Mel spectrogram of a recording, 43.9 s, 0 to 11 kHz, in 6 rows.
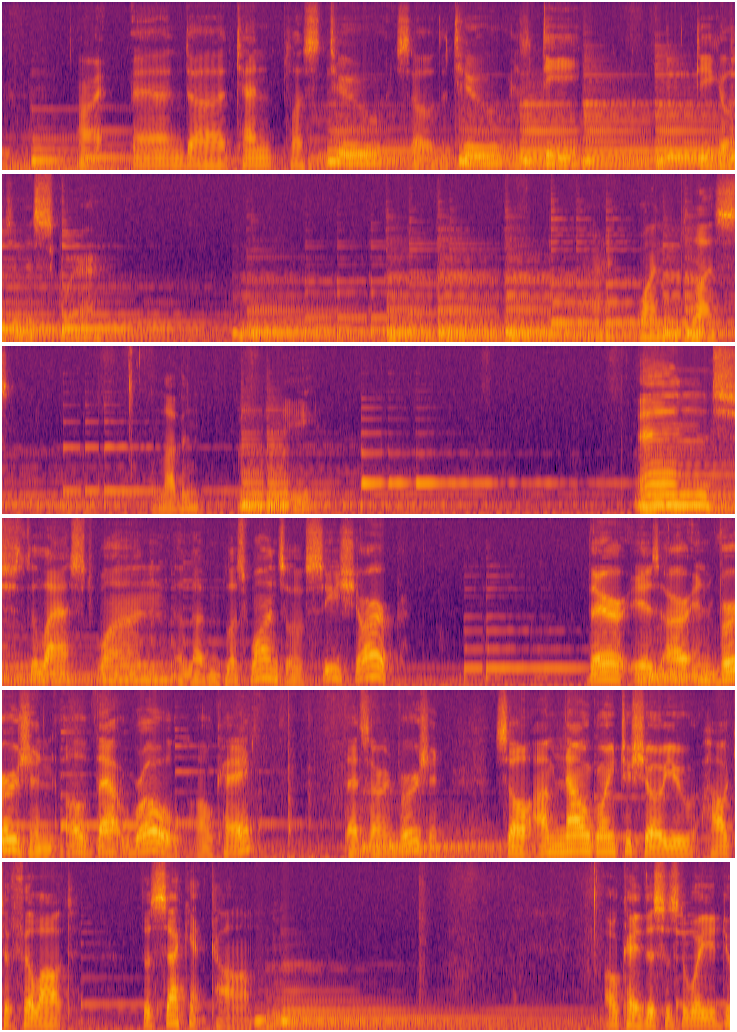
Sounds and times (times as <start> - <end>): Guitar: 0.0 - 43.9
Speech: 0.8 - 5.8, 6.9 - 8.4, 13.2 - 14.8, 16.0 - 16.7, 17.3 - 17.9, 21.0 - 26.0, 27.9 - 31.9, 32.8 - 33.7, 34.3 - 37.4, 38.0 - 39.2, 42.6 - 43.9.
